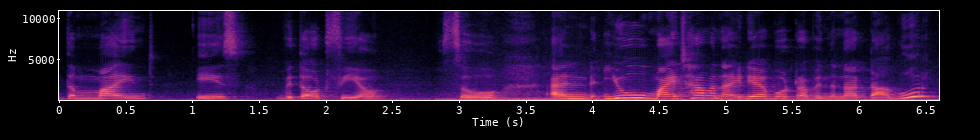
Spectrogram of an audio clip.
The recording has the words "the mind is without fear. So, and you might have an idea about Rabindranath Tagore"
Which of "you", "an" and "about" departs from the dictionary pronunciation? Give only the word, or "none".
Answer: none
